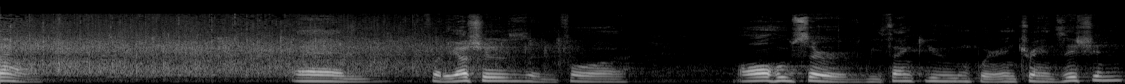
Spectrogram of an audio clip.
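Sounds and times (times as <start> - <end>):
choir hand clap: 0.0 - 5.7
speech: 2.9 - 3.7, 4.3 - 6.4, 7.4 - 11.2.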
